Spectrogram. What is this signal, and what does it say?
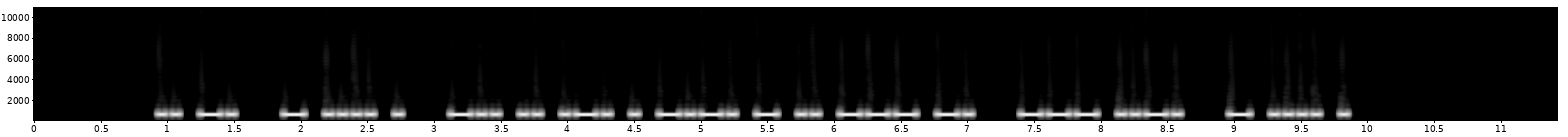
Morse code, heard as a keyed tone, about 23 wpm, 700 Hz. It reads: IN THE DIRECTION OF THE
